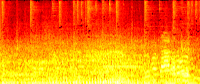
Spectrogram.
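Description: A small motorcycle engine running, growing louder to about two seconds in and then fading, as if passing by.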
